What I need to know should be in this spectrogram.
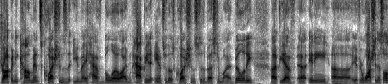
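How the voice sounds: Someone reads in a natural voice. The pitch rises and falls in an ordinary way.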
